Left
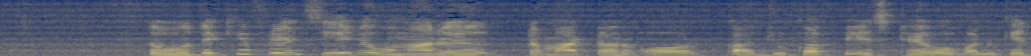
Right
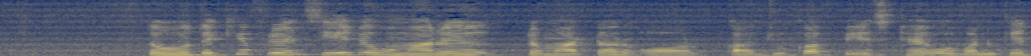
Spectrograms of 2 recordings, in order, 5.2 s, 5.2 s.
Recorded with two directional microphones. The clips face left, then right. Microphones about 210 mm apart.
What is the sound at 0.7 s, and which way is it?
Speech, 25° right (ahead or behind).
